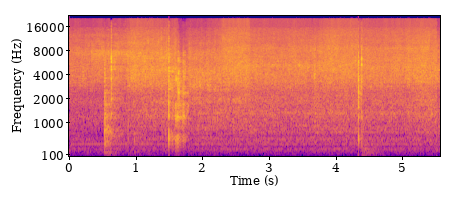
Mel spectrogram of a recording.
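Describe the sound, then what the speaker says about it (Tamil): Boiled goat intestine sautéing in oil in a pan, a strong steady sizzle punctuated by a few sharp clacks of a spoon stirring against the metal. "இந்த எண்ணெயில் கொஞ்சம் போட்டு நல்லா வதக்கி விட்டுறணும்."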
